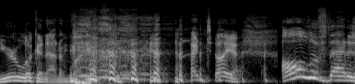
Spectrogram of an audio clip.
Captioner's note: laughing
